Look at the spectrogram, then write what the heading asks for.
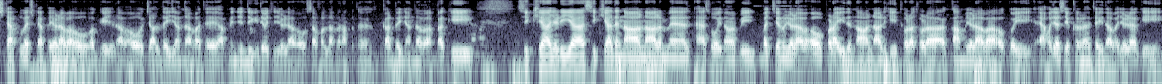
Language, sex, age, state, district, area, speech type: Punjabi, male, 18-30, Punjab, Gurdaspur, urban, spontaneous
